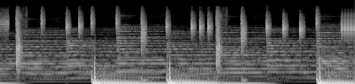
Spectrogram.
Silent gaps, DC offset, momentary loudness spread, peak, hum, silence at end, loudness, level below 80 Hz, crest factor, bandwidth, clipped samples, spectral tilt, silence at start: none; under 0.1%; 6 LU; 0 dBFS; none; 0 s; -15 LUFS; -16 dBFS; 14 dB; 15.5 kHz; under 0.1%; -3 dB/octave; 0 s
